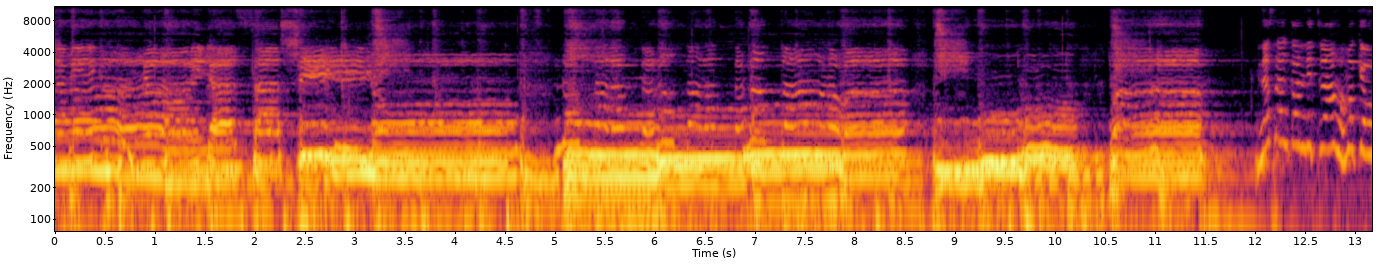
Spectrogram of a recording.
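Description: Mixed a cappella group of five voices singing close sustained chords, amplified through stage microphones and speakers, in phrases with short breaks between them. The singing fades out near the end.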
